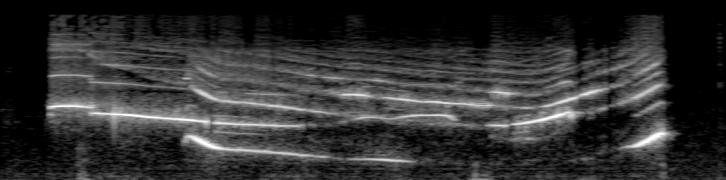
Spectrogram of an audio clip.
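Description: A slide whistle is blown, sending out loud, clear gliding tones that swoop up and down in pitch across several breaths, close by and alone.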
